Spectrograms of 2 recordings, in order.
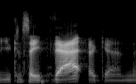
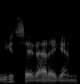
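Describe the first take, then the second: First: The phrase is said loudly with strong emphasis. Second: The phrase is said quietly and casually. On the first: "I don't say" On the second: "I usually drop it um more like subtly"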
